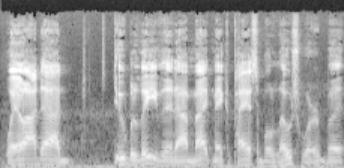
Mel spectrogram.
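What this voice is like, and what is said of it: Put-on Southern plantation-owner accent. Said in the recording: “how's your accent? ... that was pretty good, mate ... We had some plantation owners ... that's where the accent comes from”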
